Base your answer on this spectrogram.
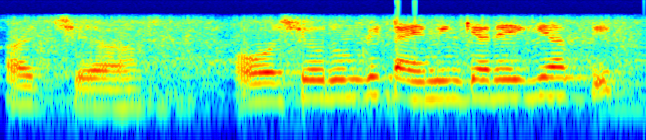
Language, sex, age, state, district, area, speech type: Urdu, male, 18-30, Delhi, East Delhi, urban, conversation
